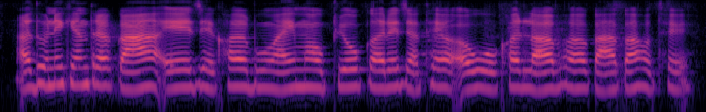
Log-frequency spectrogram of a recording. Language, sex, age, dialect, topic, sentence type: Chhattisgarhi, female, 18-24, Central, agriculture, question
